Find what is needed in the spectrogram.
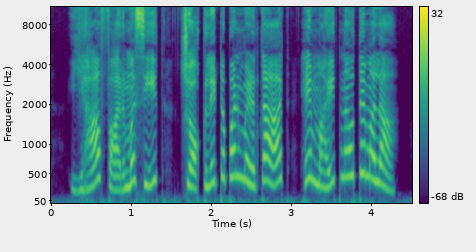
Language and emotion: Marathi, surprised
